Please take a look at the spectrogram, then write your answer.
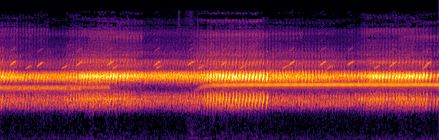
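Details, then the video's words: Massed frogs in full chorus: an unbroken, shrill trilling wall of sound, with a louder pulsed rattle standing out near the middle and softer chirps scattered on top. "FROGS - Pig Frogs, Water Frogs, Backwater Chorus, & Frog Chorus"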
